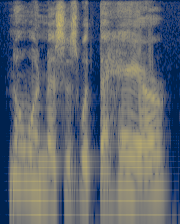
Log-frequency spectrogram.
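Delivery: touchy, put-out objection; grumbled complaint. A narrator's reading. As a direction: grumble in protest about being mussed. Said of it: "Mason grumbled".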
